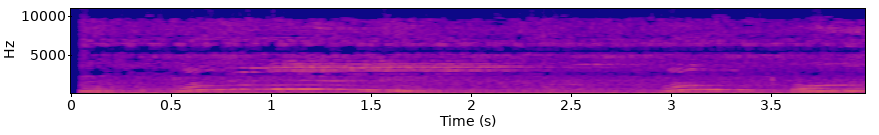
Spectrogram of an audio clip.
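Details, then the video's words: Cats in an intense fight, trading drawn-out wailing yowls that rise and fall in pitch, one long howl near the start and another building toward the end, over a steady background hiss. "Cats and their personal intense fight"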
